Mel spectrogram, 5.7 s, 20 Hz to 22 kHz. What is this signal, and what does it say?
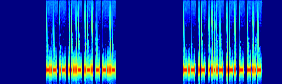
Morse code, heard as a keyed tone, about 44 wpm, 700 Hz. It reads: KA4RTX KA4RTX
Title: Speed Racing - USA 2x3 Call Signs 35wpm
